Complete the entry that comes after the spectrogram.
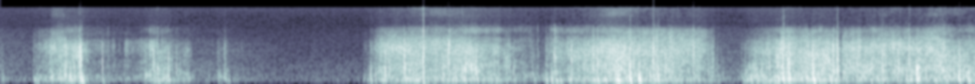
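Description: A thin white crinkly paper sheet lying flat is scratched and rubbed with fingertips and nails. Dense, crackling scratches come in bursts, with a short quiet pause before three longer, steadier stretches of rustling and crinkling.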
